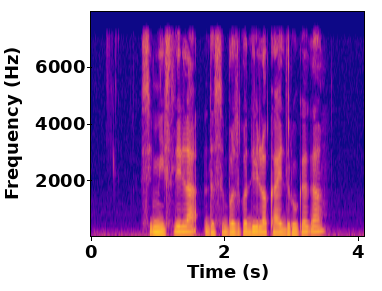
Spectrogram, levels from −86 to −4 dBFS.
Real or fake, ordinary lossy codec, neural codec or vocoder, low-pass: real; none; none; 7.2 kHz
